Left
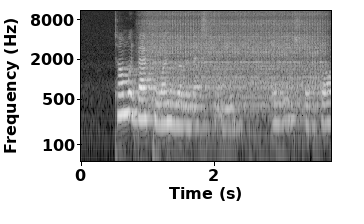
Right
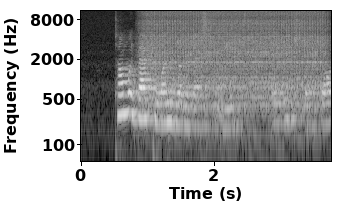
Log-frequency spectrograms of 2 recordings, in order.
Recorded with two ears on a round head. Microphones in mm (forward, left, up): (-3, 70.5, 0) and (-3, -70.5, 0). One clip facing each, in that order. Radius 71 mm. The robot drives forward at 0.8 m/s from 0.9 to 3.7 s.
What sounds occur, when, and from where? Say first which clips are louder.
0.5 s a woman speaking: left 2 dB; 20° left (ahead or behind), 0.6 m; by 3.8 s 5° left (ahead or behind), 2 m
